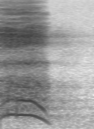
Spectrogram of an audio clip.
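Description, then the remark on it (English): A single sharp, breathy gasp voiced by a person imitating a crowd gasping in shock, fairly loud, lasting about half a second with a falling vocal tone before it cuts off into quiet. “They sucked wind. They gasped.”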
